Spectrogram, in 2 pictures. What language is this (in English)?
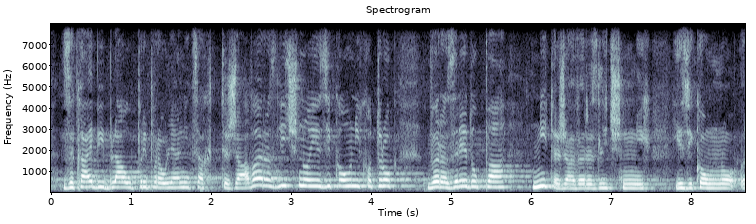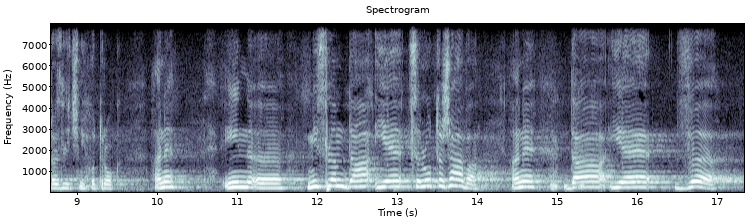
Slovenian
